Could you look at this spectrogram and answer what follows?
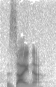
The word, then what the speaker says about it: zaina: The word for tactics is pronounced sanatha, And the word for armor is zaina.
